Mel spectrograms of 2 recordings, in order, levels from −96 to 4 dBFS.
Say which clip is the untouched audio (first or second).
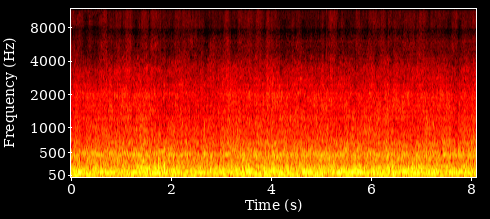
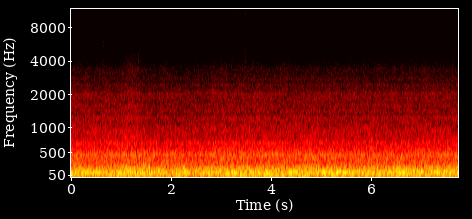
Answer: second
